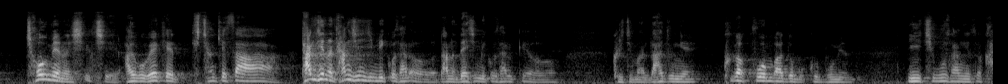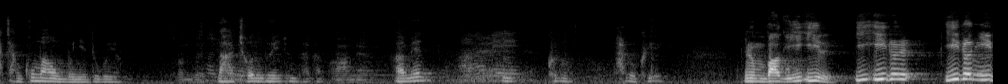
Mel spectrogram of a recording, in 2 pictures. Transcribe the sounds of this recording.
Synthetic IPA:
t͡ɕʰʌɯmenɯnɕʰiɭt͡ɕʰiaiɡowekʰe̥t͡ɕʰaŋkʰes͈ataŋɕʰinɯntaŋɕʰinɕʰimːit̚k͈osʰaɾʌnanɯnːe̞ɕʰimitk͈osʰaɾk͈ejo | kɯɾʌt͡ɕʰimanːad͡ʑuŋe̞ | kɯɡakuʌnbadokɯpomjʌn | it͡ɕibus̬ʰaŋe̞sʰʌkḁd͡ʑaŋkomaunbuɲinuɡujo | nat͡ɕʌndoed͡ʑomsʰaɾam | amen | kɯɾʌ | paɾokɯeɡi | iɾʌmmaɡiiɾiːɾɯɭiɾʌni

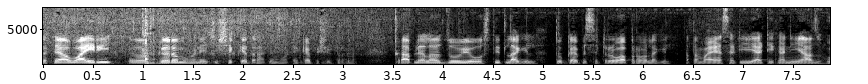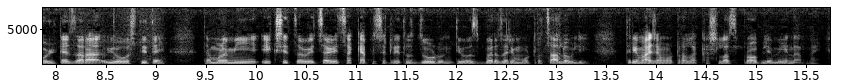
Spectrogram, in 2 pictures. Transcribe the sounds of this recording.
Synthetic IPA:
t̪əɾt̪jaʋajɾiːɡəɾəmɦoɳjat͡ɕiːɕəkjət̪ɾaɦt̪em̤oʈʰekæpɛsiʈəɾna | t̪əɾapljalad͡zoʋjəʋəst̪ʰiːt̪laɡiːlt̪okæpɛsiʈəɾʋapɾaʋalaɡiːlat̪amajasaʈiːjaʈʰikaɽ̃iːad͡zɦoɭʈed͡zəɾaʋjəʋəst̪ʰit̪aet̪jamuɭemiːekɕet͡səʋet͡ɕaʋit͡sakæpɛsiʈəɾit̪əd͡zoɽuːnd̪iʋəs̬bəɾd͡zəɾiːmoʈəɾt͡saləʋliːt̪əɾiːmad͡ʑʱjamoʈəɾalakəslat͡spɾɔblemjeɽ̃aɾnaɦi

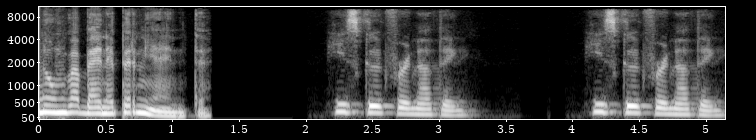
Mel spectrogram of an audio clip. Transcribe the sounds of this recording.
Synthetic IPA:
noɱvabɛːnepernjɛnt̪ḛ | hizɡʊd̥fə˞nʌθɪ̃ŋ | hizɡʊd̥fə˞nʌθɪ̃ŋ

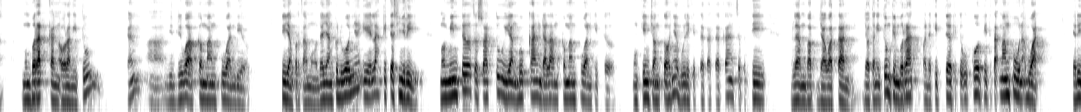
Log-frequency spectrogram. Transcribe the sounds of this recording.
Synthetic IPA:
mə̃mbəɾat̪̚kanoɾaŋit̪u | kanədiluakəmampuandiə | it̪ujaŋpərt̪amə̃danjaŋkəduəɲəʔijəlahkit̪əsəndiɾi | məmint̪əsəsuat̪ujaŋbukandalamkəmampuankit̪ə | muŋkɪnt͡ʃɔnt̪ɔhɲəbolɛhkit̪əkat̪akansəpərt̪i | dalambap̚d͡ʒawat̪and͡ʒawat̪anit̪umũŋkɪnbəɾat̪̚padakit̪əkit̪əukʊrkit̪at̪aʔmampunaʔbuat̪̚ | d͡ʒadi

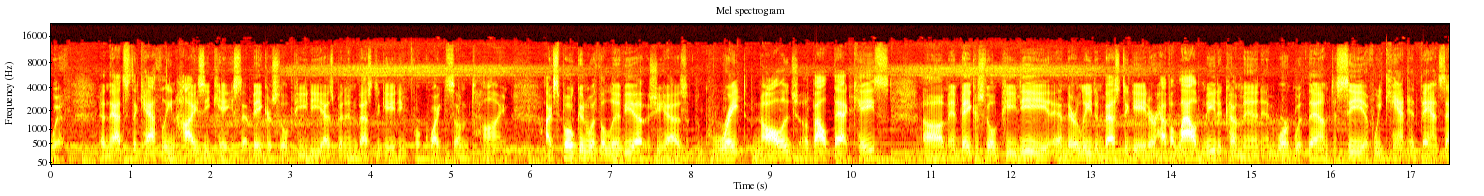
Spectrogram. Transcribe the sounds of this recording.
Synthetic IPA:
wɪð | ɨ̃nðætsðɨkʰæθlĩnhaɪzikʰeɪsðɨt̚b̥eɪkə˞z̥filˠd̚pʰidiɨzbɨ̃ñɨ̃ɱvɛstɨɡeɪɾɪ̃ŋfə˞kʰw̥aɪtsʌ̃mtʰãɪ̃m | ʔaɪv̥spoʊkɨ̃nwəðolɪviɨʃiɨzɡɹeɪtⁿnɑlˠəd͡ʒə̰baʊt̪̚ðɨt̚kʰeɪs | ɨ̃nbeɪkə˞z̥filˠd̚pʰidiɨ̃nðə˞liɾɨ̃ɱvɛstɨɡeɪɾə˞əvəlaʊd̚miɾɨkʰʌ̃mɪ̃nɨ̃nwɜ˞kwɨðɨ̃mtʰɨsiɨfwikʰæ̃ntɨdvæ̃ns

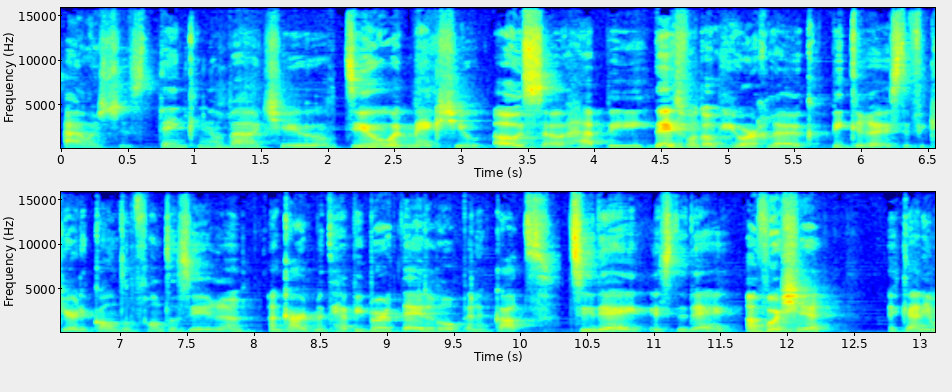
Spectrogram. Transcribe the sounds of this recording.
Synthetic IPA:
ʔajwɑzd͡ʒʌstθɪ̃ŋkɪ̃ŋəbawt͡ʃuduwʌt̚meɪksjuʔɔsoʊɦæpid̥ezəfɔndɪkoʊkɦɪːlˠɛɹχløɥkpikərəɪzdəvəɹkɪːɹdəkɑntɔffɑntazɪːrəənkaːɹtmɛtɦɛpibøɹt̚dejdərɔpɛ̃nənkɑttudejɪstədejə̃nvɔɹʃə | ɪkɛni

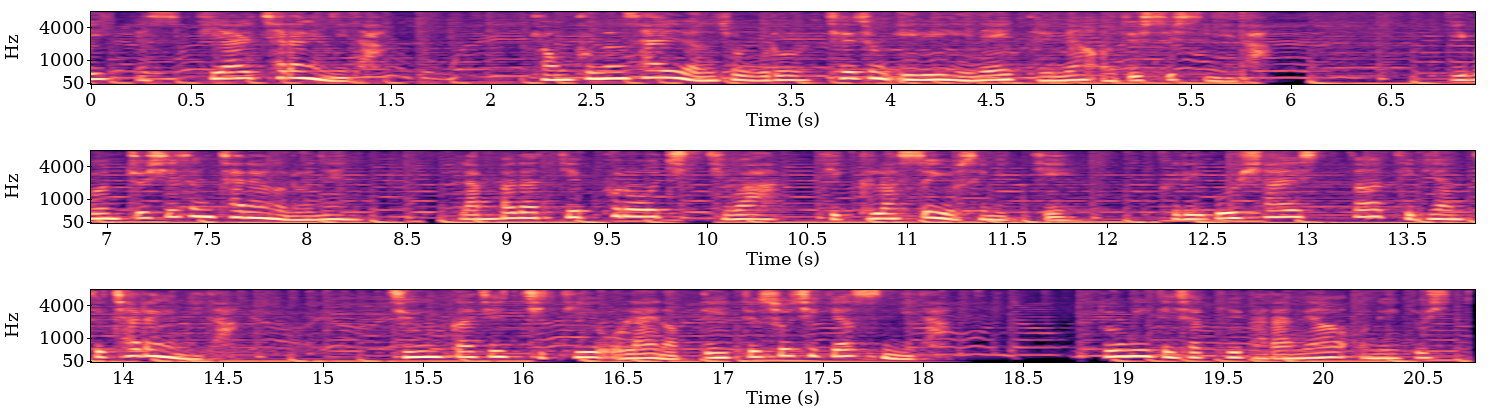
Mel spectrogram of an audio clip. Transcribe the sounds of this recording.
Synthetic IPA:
iesʰɯ̥pʰiaɭt͡ɕʰaɾjaŋimɲida | kjʌŋpʰumjʌnsʰaiɭjʌnsʰoɡɯɾot͡ɕʰwe̞d͡ʑuŋʔiɾiine̞temjʌʔʌdɯɭs͈uis͈ɯmɲida | ibʌnt͡ɕ͈uɕʰisʰɯŋt͡ɕʰaɾjaŋɯɾonɯn | lambadatʰipʰɯɾod͡ʑi̥tʰiwa | tikʰɯɭas͈ɯjosʰemitʰi | kɯɾiɡoɕʰaisʰɯ̥tʰʌtʰibiʌntʰɯt͡ɕʰaɾjaŋimɲida | t͡ɕiɡɯmk͈ad͡ʑit͡ɕitʰio̰ɭːainʌp̚t͈e̞t͈ɯsʰoɕʰiɡijʌs͈ɯmɲida | tomide̞ɕʰʌt̚k͈iɭpaɾamjʌonɯɭdoɕi̥

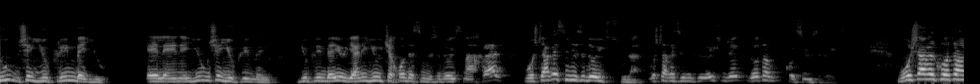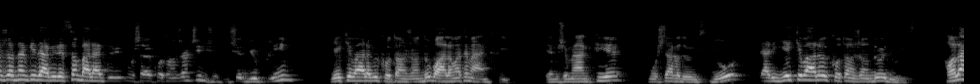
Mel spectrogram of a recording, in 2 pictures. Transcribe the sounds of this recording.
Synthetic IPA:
jumiʃe̞jupʰɾimbeju | elenejuːmiʃe̞jupʰɾimbeju | jupʰɾimbe̞jujæniːjuːcʰe̞xod̪esinus̬ed̪oicsmæxɾæd͡ʒ | moʃt̪æɣesinus̬ed̪oicsːuːɾæt̪̚moʃt̪æɣes̬inused̪oiksmiʃed̪ot̪ʰɒkʰosinused̪o̰iks | moʃt̪æɣekʰot̪ʰɒnʒɒnt̪æmcʲʰe̞d̪æbiːɾe̞st̪ɒːnbælæd̪̚buɾid̪̚moʃt̪æɣekʰot̪ʰɒnʒɒnt͡ʃʰimiːʃo̞d̪̚miʃejupʰɾim | je̞cebæːlɒːbekʰot̪ʰɒnʒɒnd̪obɒælɒːmæt̪e̞mænfi | jænimiʃ̬emænfie | moʃt̪æɣed̪oicsd̪od̪̥æɾje̞cebæːlɒːbekʰot̪ɒnʒɒnd̪oed̪oḭcs | hɒːl

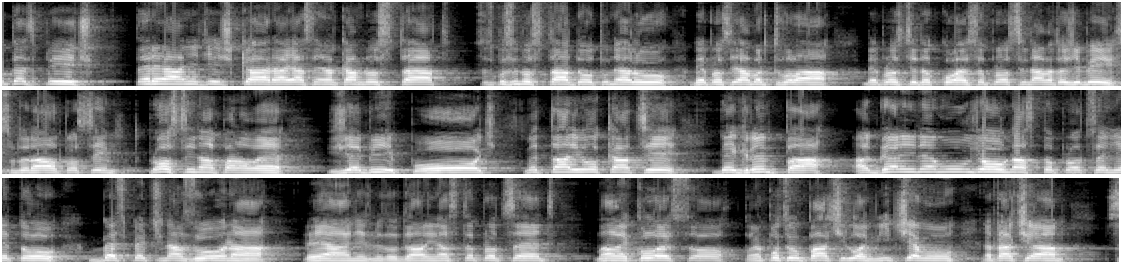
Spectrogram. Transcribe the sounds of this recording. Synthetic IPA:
ot̪ɛt͡spɾit͡ʃt̪ojɛɾɛaːlɲɛcɛʃkaːɾajaːsɛnɛmamkamdost̪at̪ | sɛskus̬imdost̪at̪̚dot̪unɛlubɛpɾoscɛdamr̩t̪ʋɛlabɛpɾoscɛt̪okolɛsopɾosimdaːmɛt̪oʒɛbɪsɛmt̪odalpɾosimpɾosiːmnaːmpaːnovɛː | ʒɛbɪpoczmɛt̪aɾivlokaːt͡si | bɛɡɾɛmpaaɡɾaninɛmuːʒownast̪opɾot͡sɛnt̪jɛt̪obɛspɛt͡ʃnaːzoːnaɾɛaːlɲɛzmɛt̪odalinast̪opɾot͡sɛnt̪ | maːmɛkolɛsot̪onɛposɛmupaːt͡ʃid̪loɦɛmɲit͡ʃɛmunʔat̪aːt͡ʃam | s

